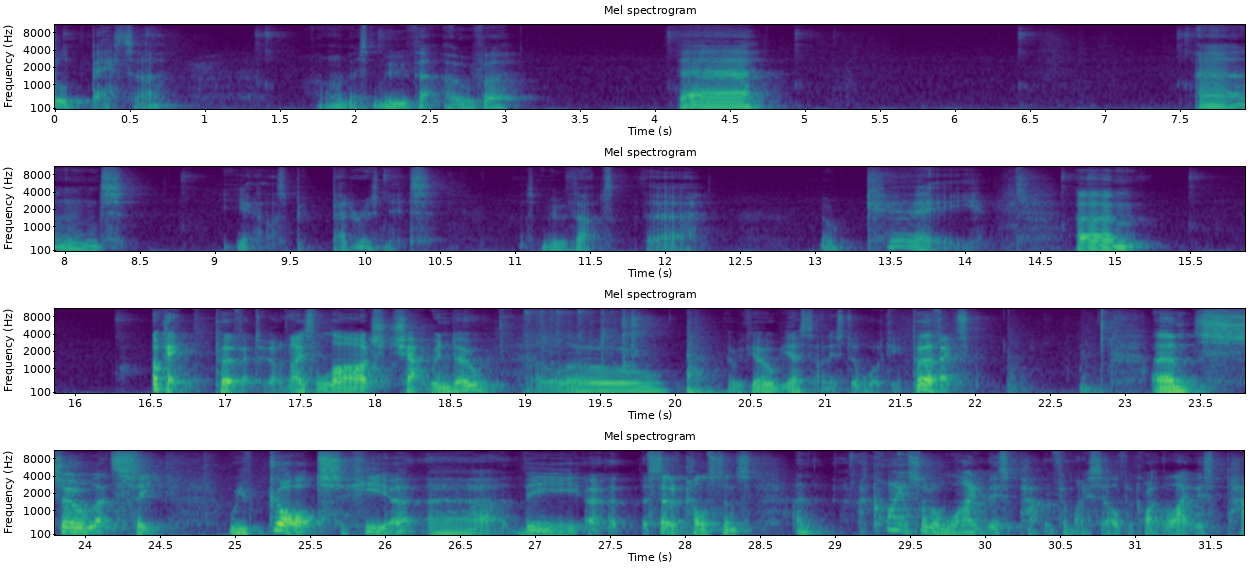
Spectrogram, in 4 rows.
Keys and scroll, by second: 19.0-19.9 typing, 27.4-29.3 typing.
